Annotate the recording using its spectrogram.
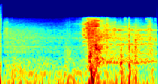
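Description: Fight-scene sound effect: one sudden sharp hit about a second in, fading quickly, over a low background.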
